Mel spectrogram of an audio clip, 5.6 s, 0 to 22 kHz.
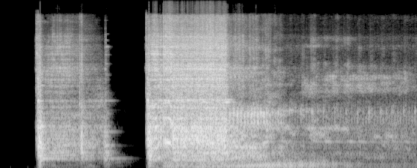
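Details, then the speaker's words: Roughly 50-year-old Onan generator in a vintage GMC motorhome, started while the points are adjusted: a couple of short cranks, then it fires and settles into the light popping two-cylinder note; normal running. "Let it run a little bit. Turn the points until it starts to miss and bring it back down. You'll hear when it runs real nice."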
